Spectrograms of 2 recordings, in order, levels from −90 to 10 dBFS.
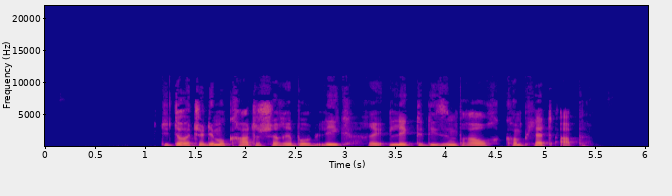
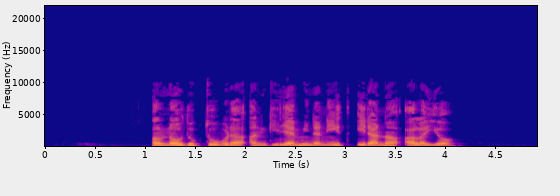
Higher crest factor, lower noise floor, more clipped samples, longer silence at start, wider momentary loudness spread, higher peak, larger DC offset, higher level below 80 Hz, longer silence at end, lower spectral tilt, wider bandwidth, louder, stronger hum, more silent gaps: about the same, 18 dB vs 18 dB; first, under -90 dBFS vs -84 dBFS; neither; about the same, 1.15 s vs 1.05 s; about the same, 8 LU vs 7 LU; second, -16 dBFS vs -4 dBFS; neither; about the same, -70 dBFS vs -74 dBFS; second, 0.6 s vs 0.85 s; about the same, -6 dB/octave vs -6.5 dB/octave; about the same, 10.5 kHz vs 9.8 kHz; second, -34 LUFS vs -22 LUFS; neither; neither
